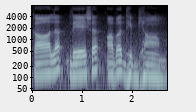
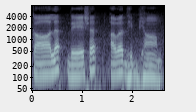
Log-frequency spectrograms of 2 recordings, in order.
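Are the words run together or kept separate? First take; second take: separate; separate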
